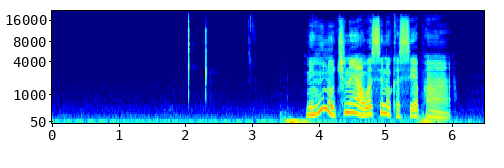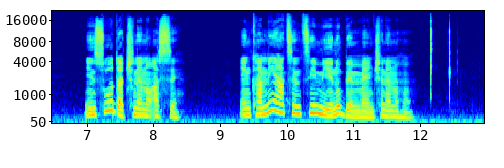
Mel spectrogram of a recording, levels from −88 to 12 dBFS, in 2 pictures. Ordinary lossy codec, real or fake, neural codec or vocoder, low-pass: none; fake; vocoder, 48 kHz, 128 mel bands, Vocos; 19.8 kHz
